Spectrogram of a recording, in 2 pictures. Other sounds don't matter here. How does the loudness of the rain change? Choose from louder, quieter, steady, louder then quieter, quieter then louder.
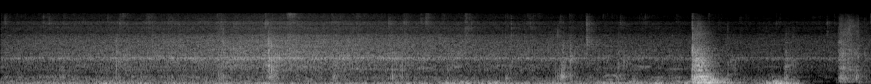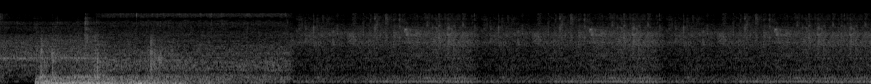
quieter.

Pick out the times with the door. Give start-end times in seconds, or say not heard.
6.1-7.3.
